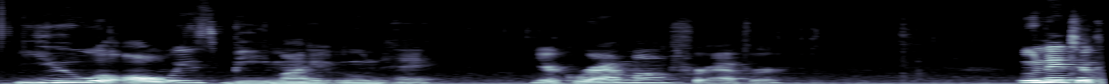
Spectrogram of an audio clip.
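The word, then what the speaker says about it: 은혜: Kim and then turned to Joey, and she nodded slowly and said, "Yes, it's pronounced Eunhye. And it means grace," Mr. Kim added. "Eunhye," Joey said, smiling, and this time he said it perfectly, and it made Eunhye smile.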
